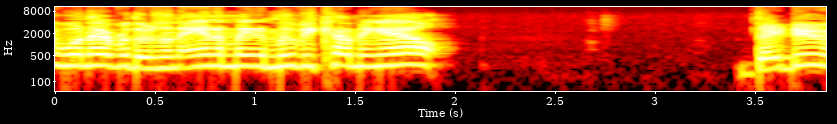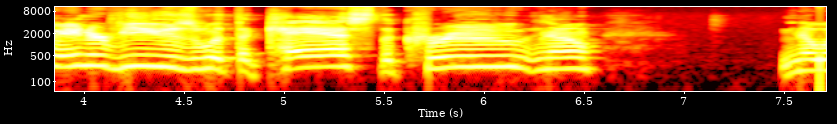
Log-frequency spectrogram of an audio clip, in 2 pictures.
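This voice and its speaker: A vlog host giving casual opinion commentary, talking in a halting way, restarting phrases and filling pauses, in an earnest, conversational tone. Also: medium pitch, fairly bright tone. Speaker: channel host.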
